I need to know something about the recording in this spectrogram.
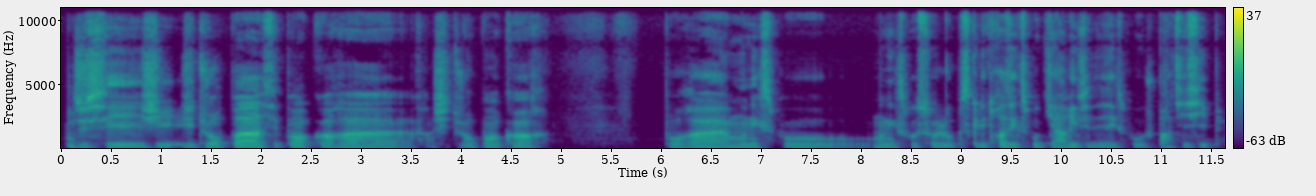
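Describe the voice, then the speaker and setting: Husky low-voiced young man. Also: level tone, unhurried. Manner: self-motivating, rambling, drops English phrases. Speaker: painter. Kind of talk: casual vlog monologue.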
